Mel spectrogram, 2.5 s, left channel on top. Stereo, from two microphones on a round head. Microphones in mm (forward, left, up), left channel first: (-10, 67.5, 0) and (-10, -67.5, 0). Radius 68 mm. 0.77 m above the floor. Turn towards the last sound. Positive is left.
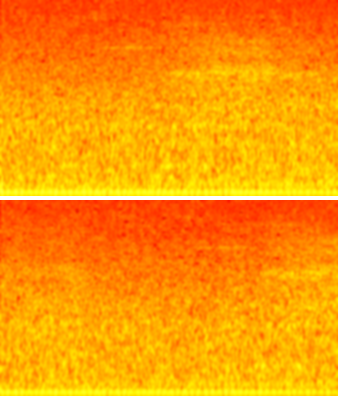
No sound to turn to.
